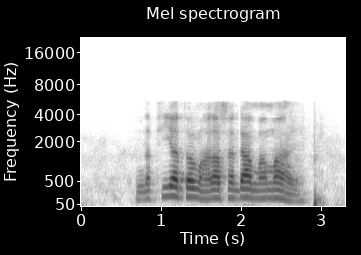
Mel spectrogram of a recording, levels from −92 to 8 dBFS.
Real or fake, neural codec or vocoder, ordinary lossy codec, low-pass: fake; codec, 16 kHz, 0.8 kbps, ZipCodec; AAC, 32 kbps; 5.4 kHz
